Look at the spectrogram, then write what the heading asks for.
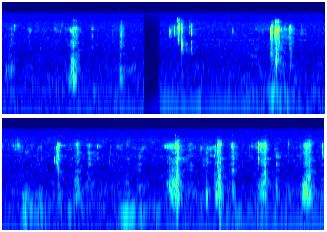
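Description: Close-miked chewing of crisp rusk-style Roumi cheese bread: scattered short crunches and wet mouth clicks, with a brief silent break about one and a half seconds in.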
